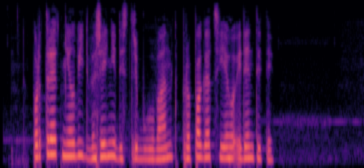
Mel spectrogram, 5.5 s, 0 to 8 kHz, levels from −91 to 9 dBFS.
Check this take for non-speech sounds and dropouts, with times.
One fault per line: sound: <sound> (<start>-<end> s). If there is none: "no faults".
no faults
